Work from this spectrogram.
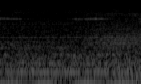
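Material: Nothing is struck.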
